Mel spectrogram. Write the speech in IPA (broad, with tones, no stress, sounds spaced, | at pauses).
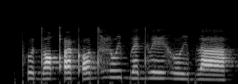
pʰ ʊ˨ d ɔ˨ qʼ ʏ˧ kʼ ɔ˨˦ d ɮ u˦ i̯ b ɛ˧ d β e˧ ɣ ʊ˨ i̯ b l a˨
